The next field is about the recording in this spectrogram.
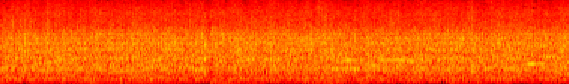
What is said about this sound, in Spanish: En el interior, los Reyes eran recibidos con esta gran ovación que vamos a escuchar, con aplausos y gritos de ¡Viva el Rey!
